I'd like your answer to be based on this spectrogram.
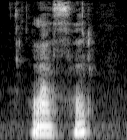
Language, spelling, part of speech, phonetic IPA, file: Polish, laser, noun, [ˈlasɛr], LL-Q809 (pol)-laser.wav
